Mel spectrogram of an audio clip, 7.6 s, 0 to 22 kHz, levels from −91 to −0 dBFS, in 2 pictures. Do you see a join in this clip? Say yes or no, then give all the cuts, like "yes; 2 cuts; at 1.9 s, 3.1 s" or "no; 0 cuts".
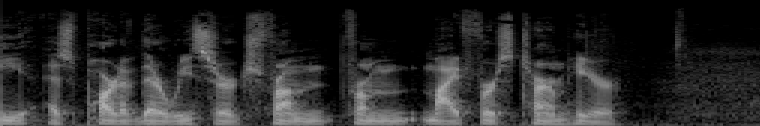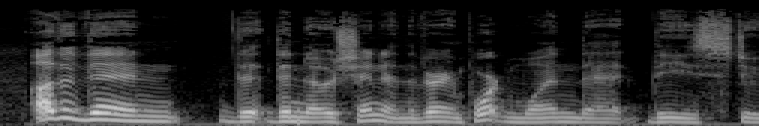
no; 0 cuts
